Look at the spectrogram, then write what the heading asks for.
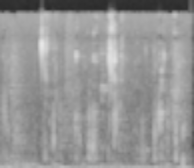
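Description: Biting and chewing on untoasted toast bread spread with meat salad, a series of soft, moist bites and chews with no talk.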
